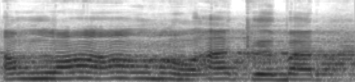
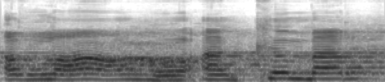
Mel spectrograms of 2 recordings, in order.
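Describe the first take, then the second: Both takes have the same delivery.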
